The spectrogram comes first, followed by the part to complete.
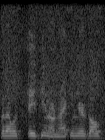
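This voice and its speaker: A man interpreting into English, halting and restarting in phrasing. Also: medium pitch, little pitch movement, warm tone, a little hiss or hum, poor audio. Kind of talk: consecutive interpreting.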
